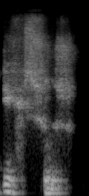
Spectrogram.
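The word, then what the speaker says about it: ἰχθύς: Nos dice este ictis, que es una palabra griega, como veis, se pronuncia ixus, que es de donde nos viene el término a nosotros.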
